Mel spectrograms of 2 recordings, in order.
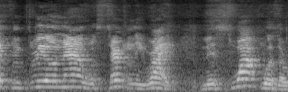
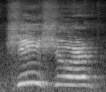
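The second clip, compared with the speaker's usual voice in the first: much higher, louder eager answer; eager kids; 10 semitones higher, 6 dB louder than usual. Acted. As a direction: kids covering fast, up high.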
